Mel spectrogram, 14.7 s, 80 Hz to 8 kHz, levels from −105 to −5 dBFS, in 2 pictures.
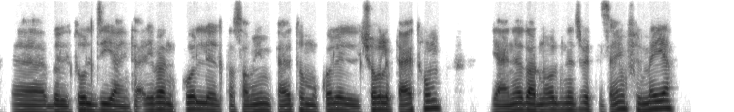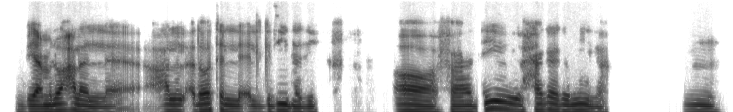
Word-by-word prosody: آآ 105 -1 0
بالTool 110 +4 +2
دي، 120 +2 +1
يعني 100 -5 +1
تقريبًا 120 +6 +1
كل 130 -1 +2
التصاميم 110 +1 -1
بتاعتهم 110 +2 -2
وكل 115 +5 -1
الشُغل 120 +3 +1
بتاعتهم، 120 +7 -1 0.5
يعني 100 -2 0
نقدر 120 -2 +4
نقول 120 +2 +1
بنسبة 125 +1 -1
90% 130 +6 0 0.7
بيعملوها 105 +3 +3
على 115 -4 +3
ال 90 -1 -2 0.4
على 110 0 -3
الأدوات 115 +2 +1
ال 105 -4 0
الجديدة 100 +1 -2
دي. 95 +2 -5 0.8
آه، 110 -4 +3
فدي 115 +7 +1
حاجة 120 +2 -1
جميلة. 110 -5 -1 0.8
إمم. 105 -3 -5
110 Hz, 120 wpm, -23 LUFS, 100-120 Hz, 0.8 s, نقدر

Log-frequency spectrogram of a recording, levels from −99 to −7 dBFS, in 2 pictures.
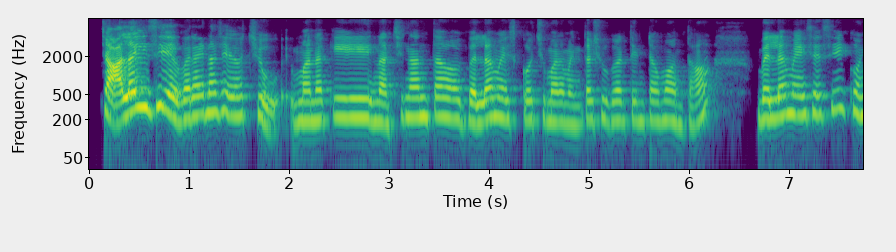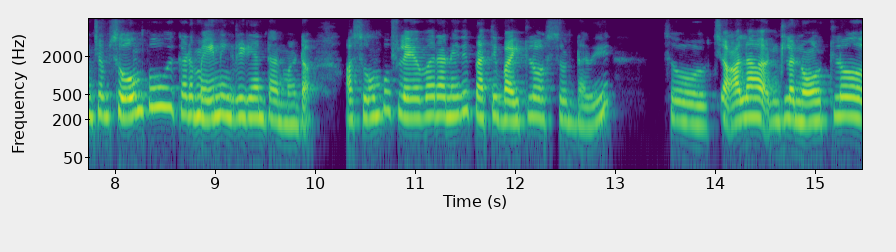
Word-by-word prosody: చాలా - - +10
ఈసీ 320 +3 +3
ఎవరైనా 230 +6 +2
జెయొచ్చు. 235 -2 -2 0.4
మనకి 200 +3 -1 0.4
నచ్చినంత 220 +5 -1 0.3
బెల్లమేసుకోవచ్చు 205 +1 -1
మనం 185 -1 -2
ఎంత 165 +3 -6
షుగర్ 195 -1 -4
తింటామో 195 0 -5
అంత. 170 -1 -11 0.7
బెల్లమేసేసి 240 +4 0 0.2
కొంచెం 240 -2 -1
సోంపు 265 +8 +3 0.2
ఇక్కడ 245 -4 -3
మెయిన్ 210 +3 +1
ఇంగ్రీడియెంట్ 220 -1 -1
అన్నమాట 175 -2 -5 0.5
ఆ - - -3
సోంపు 225 +5 -2
ఫ్లేవర్ 225 0 +1
అనేది 230 +3 0
ప్రతి 220 +1 0
బైట్‌లో 195 +4 +1
వస్తుంటది. 195 -3 -8 0.7
సో 205 - -7 0.4
చాలా 200 +5 +4 0.2
ఇట్లా 205 +2 0
నోట్లో 195 +5 +1
215 Hz, 115 wpm, -22 LUFS, 195-230 Hz, 0.7 s, చాలా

